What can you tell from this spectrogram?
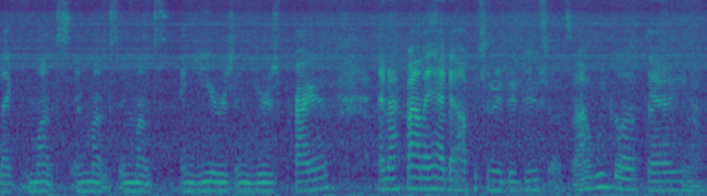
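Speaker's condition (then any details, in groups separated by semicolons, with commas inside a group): No condition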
